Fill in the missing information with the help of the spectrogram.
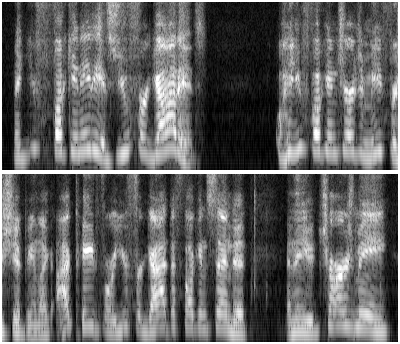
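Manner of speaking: high, loud, exasperated ranting; irritated rant. Real, not acted. Streamer ranting at the company over shipping charge, angry. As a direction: vent at the idiots who charged shipping. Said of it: "Oh, I was so fucking irritated".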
